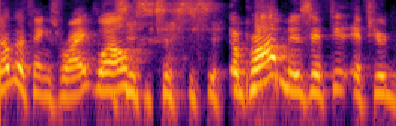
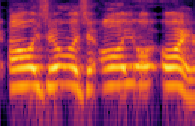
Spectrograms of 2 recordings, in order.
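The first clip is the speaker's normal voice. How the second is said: higher, louder hammed-up Aussie accent chant; mock Aussie bloke; 8 semitones higher, 5 dB louder than usual. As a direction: play a cartoon Aussie shouting oi oi oi. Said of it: "some Aussie guy".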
